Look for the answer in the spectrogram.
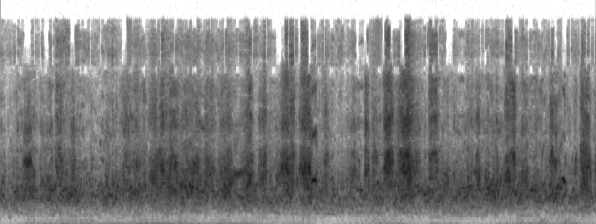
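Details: Budgerigar flock in an aviary: continuous high chirping and scratchy warbling from many birds at once, with occasional clearer whistled tweets standing out.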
